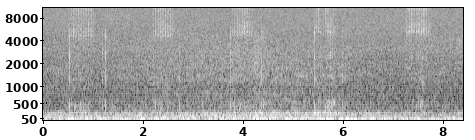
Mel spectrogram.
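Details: Senior adopted cat Heidi, once arthritic and uncomfortable, purrs steadily while massaged on June 17, 2021; deep unbroken rumble with soft airy bursts at irregular intervals of one to two seconds.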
